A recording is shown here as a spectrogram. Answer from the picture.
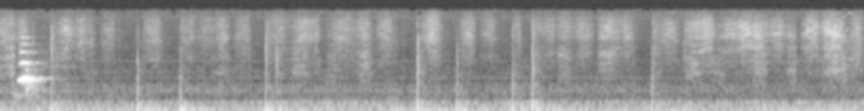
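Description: Chalk writing on a chalkboard: faint scratching with light, irregular taps as the chalk strikes and drags across the board.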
